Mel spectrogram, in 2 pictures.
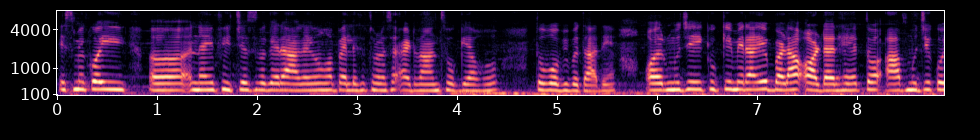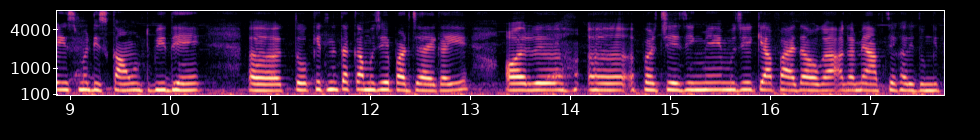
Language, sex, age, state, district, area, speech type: Urdu, female, 30-45, Delhi, East Delhi, urban, spontaneous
